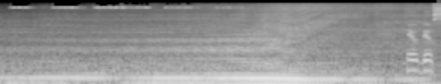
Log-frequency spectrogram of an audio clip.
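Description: A motorcycle engine approaches, roars past close by and fades away.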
